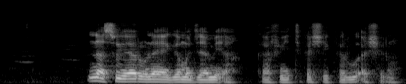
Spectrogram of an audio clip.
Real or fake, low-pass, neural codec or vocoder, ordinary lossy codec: real; 7.2 kHz; none; none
